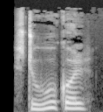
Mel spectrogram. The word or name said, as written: stuegulv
